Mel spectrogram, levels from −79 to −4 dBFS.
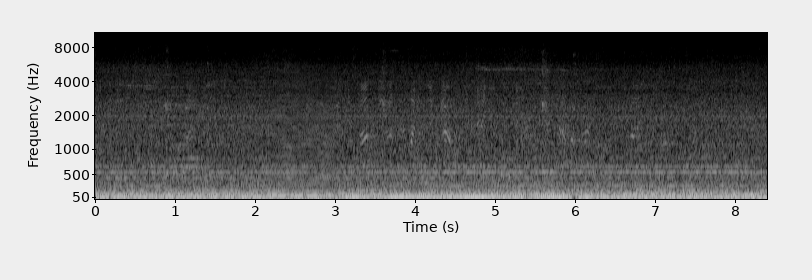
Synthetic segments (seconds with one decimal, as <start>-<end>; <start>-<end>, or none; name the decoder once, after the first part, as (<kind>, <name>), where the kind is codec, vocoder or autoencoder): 2.2-3.0 (vocoder, WaveNeXt)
